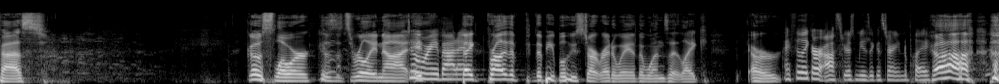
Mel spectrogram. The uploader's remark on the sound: This episode was a blast to record in front of a live audience at The Alamo Drafthouse in Denver.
